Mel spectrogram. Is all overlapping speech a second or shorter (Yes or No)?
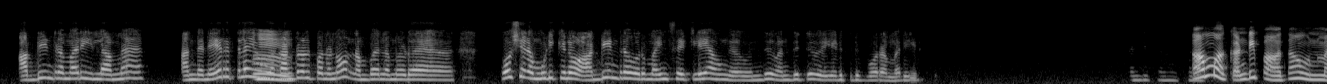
Yes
